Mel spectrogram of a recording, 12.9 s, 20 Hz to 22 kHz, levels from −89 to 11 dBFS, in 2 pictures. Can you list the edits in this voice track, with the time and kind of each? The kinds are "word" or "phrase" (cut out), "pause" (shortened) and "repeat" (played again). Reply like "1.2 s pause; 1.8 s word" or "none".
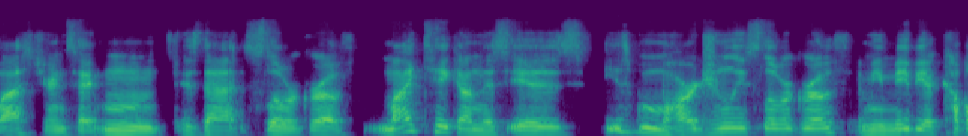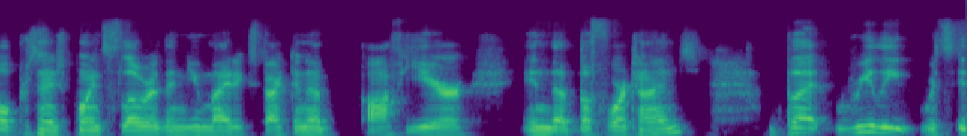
2.4 s pause; 4.0 s pause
